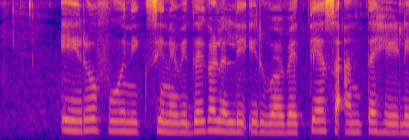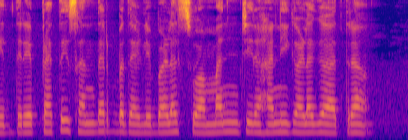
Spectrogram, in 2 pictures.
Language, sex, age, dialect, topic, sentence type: Kannada, female, 18-24, Coastal/Dakshin, agriculture, statement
